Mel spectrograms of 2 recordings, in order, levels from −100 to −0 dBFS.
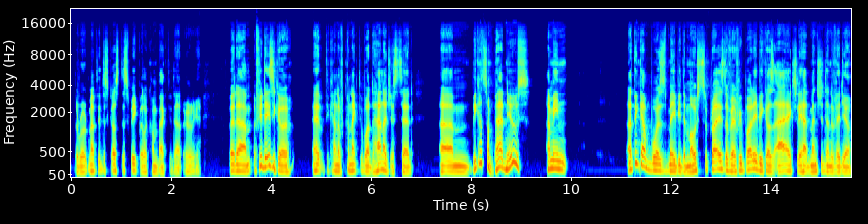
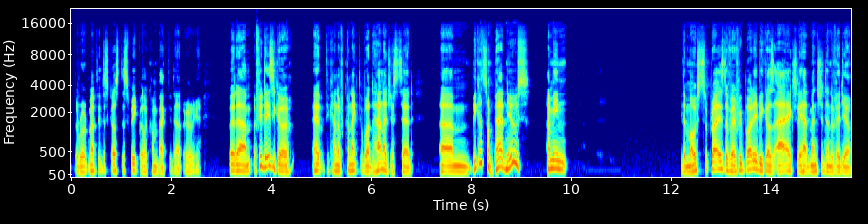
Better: first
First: none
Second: audio cutting out; at 11 s for 1 s

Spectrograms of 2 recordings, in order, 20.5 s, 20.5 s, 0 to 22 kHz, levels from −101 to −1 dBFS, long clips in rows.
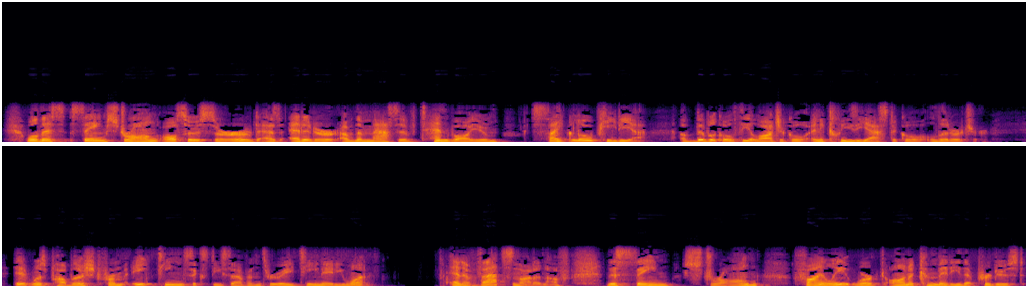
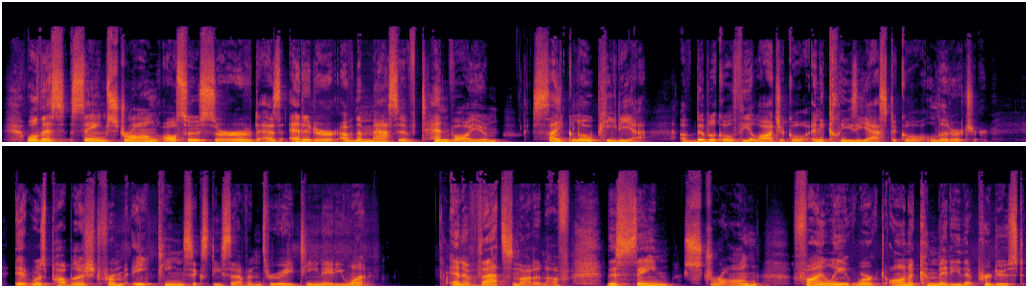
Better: second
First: garbled, watery; badly; nothing above 5.5 kHz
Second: none

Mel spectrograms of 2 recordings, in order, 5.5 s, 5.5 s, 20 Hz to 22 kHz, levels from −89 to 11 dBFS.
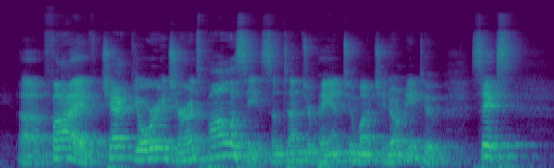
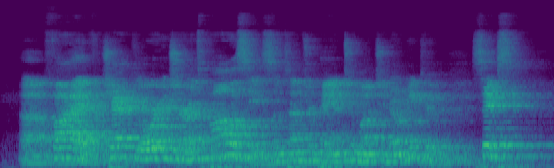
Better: first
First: room echo; slight; dies away in 0.5 s // off-mic speech; somewhat distant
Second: room echo; strong; dies away in 1.3 s // off-mic speech; far

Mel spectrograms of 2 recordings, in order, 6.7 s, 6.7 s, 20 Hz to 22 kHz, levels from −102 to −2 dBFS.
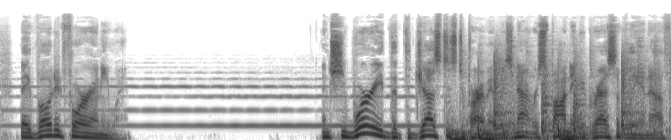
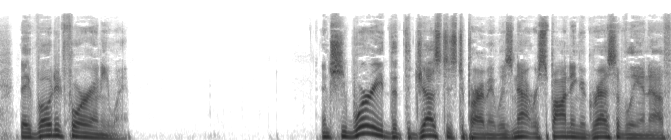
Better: second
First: background music; loud; throughout; 3 dB below the speech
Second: none

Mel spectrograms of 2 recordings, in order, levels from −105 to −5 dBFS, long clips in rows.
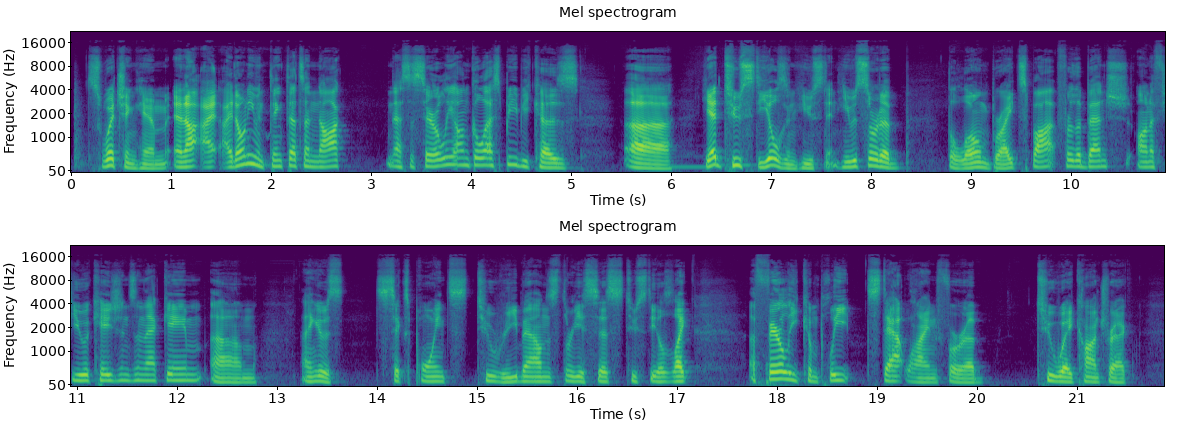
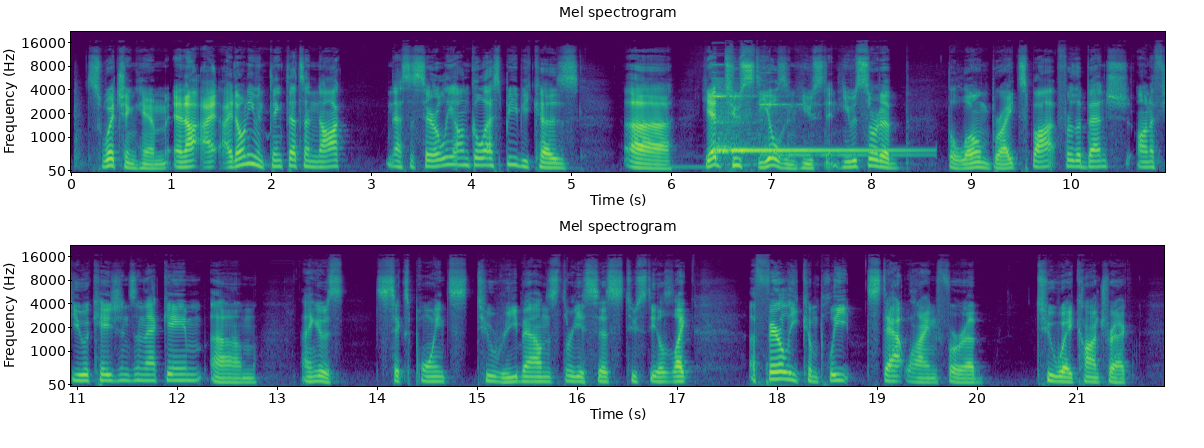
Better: first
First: none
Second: doorbell; loud; from 6.5 to 8.5 s; peak 5 dB above the speech

